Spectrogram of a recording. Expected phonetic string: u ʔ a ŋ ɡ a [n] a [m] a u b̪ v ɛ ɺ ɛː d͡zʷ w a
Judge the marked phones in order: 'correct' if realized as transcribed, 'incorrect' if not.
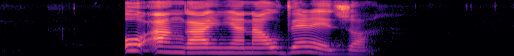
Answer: incorrect, incorrect

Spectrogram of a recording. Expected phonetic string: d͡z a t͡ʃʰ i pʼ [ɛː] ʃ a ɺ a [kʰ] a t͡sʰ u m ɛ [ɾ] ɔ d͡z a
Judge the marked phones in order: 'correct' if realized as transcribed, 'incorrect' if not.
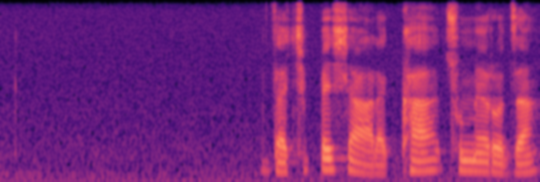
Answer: incorrect, correct, correct

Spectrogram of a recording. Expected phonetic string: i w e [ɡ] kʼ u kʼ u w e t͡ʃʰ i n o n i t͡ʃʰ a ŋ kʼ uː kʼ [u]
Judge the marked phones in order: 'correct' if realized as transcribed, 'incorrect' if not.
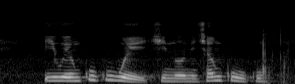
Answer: incorrect, correct

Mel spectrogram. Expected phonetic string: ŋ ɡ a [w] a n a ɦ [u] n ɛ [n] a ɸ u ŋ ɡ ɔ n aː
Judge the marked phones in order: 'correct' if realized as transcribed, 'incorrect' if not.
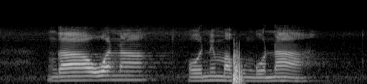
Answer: correct, incorrect, incorrect

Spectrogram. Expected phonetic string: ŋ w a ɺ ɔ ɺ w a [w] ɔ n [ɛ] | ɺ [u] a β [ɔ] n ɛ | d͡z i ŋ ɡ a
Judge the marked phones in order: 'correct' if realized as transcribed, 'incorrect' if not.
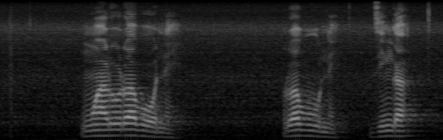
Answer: incorrect, correct, incorrect, incorrect

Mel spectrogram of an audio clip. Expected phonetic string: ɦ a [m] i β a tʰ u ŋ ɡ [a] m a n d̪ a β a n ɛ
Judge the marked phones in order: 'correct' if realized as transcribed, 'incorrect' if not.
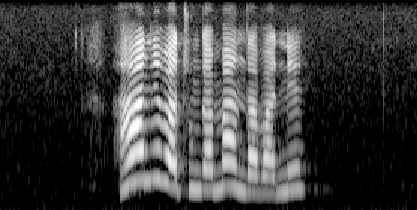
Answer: incorrect, correct

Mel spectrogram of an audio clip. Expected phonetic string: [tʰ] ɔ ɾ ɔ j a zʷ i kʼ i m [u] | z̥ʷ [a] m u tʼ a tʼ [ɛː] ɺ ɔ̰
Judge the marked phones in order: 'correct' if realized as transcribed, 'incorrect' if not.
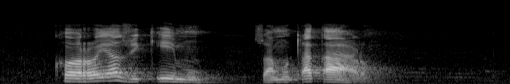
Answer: incorrect, correct, correct, incorrect

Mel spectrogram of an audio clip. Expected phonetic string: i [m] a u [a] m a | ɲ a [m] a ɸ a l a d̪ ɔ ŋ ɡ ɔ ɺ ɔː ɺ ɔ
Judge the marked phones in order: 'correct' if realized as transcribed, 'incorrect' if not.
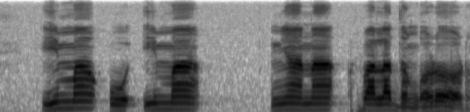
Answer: correct, incorrect, incorrect

